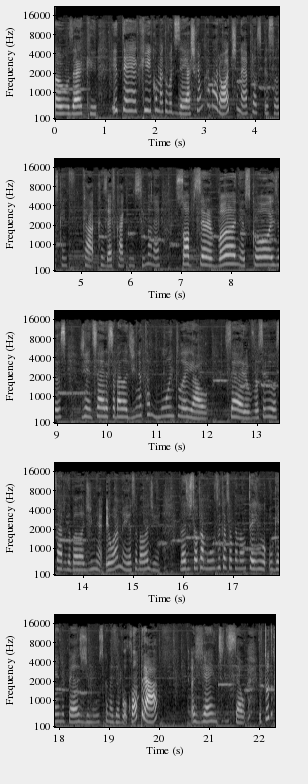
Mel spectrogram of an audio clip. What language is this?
Portuguese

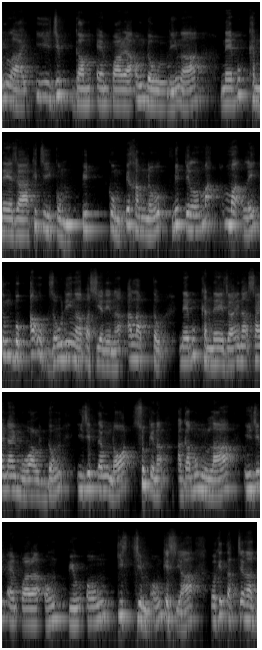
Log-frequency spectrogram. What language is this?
Thai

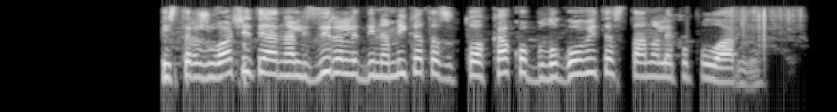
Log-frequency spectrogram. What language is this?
Macedonian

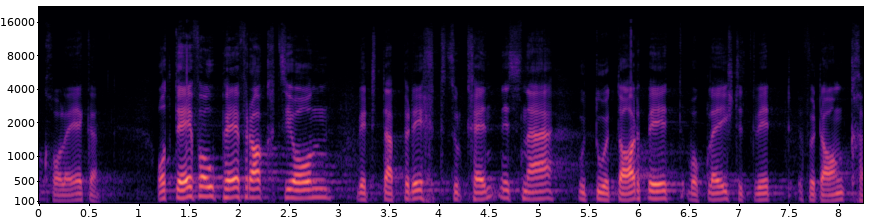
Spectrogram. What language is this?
Swiss German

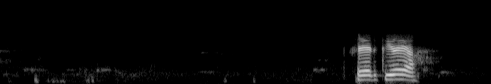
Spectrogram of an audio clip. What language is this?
Punjabi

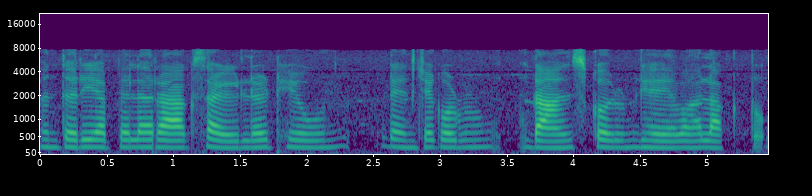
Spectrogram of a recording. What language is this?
Marathi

